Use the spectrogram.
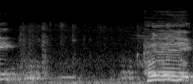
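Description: Pigeons, including Bombay, pankhi, army and chila breeds, coo in low, throaty bursts, with a louder coo near the end; a voice murmurs faintly in the background.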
